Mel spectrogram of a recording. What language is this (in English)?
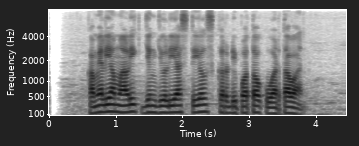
Sundanese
